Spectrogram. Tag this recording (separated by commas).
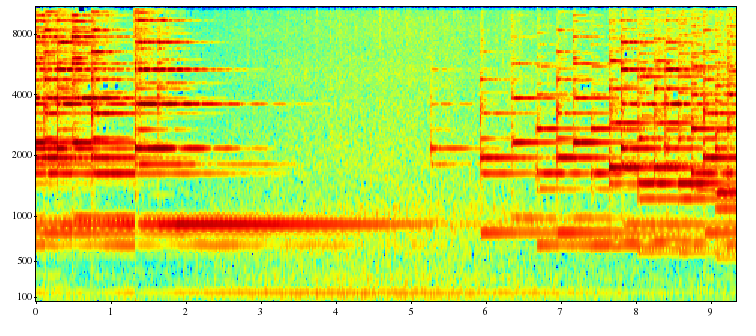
wind chime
